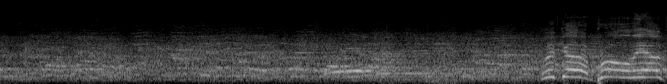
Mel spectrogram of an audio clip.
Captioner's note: crowd chatter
